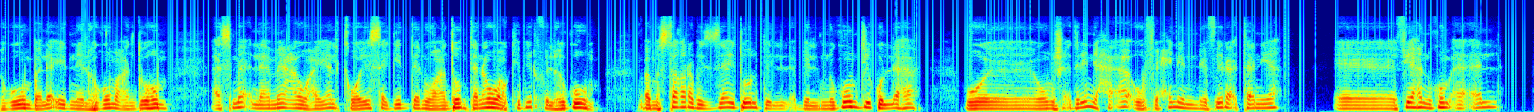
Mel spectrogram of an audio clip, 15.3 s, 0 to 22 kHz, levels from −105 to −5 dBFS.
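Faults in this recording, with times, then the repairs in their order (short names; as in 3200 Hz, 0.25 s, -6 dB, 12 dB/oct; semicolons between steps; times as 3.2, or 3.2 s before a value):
crackle 27/s -26 dBFS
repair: de-click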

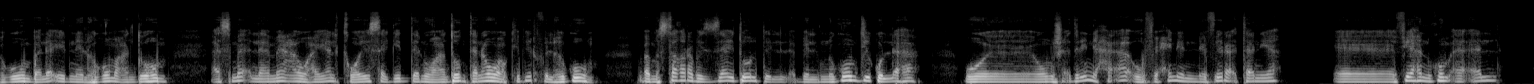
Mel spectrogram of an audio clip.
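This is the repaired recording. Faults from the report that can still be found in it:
none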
